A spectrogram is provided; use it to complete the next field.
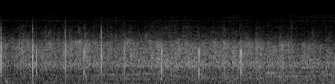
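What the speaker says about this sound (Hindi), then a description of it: "ताली बजा सकता है?" Audience applause at a church sermon, a steady wash of many hands clapping with a few sharper individual claps standing out, continuous throughout with no speech.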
